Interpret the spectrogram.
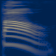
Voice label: "bau4", taiwanese syllables; 台語音節發音檔案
